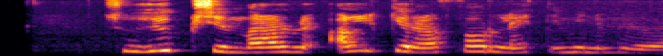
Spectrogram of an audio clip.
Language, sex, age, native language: Icelandic, male, 12, Icelandic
